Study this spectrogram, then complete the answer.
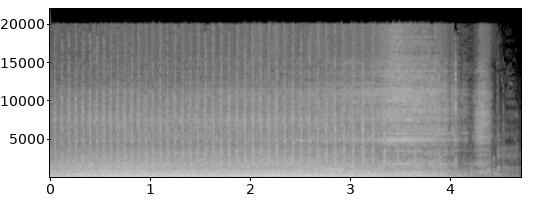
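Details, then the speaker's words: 1967 Ford F-100 (1970 grille), long parked, restarted with electric choke: ragged uneven firing with sharp spits, struggling then dying; engine sputtering, likely fuel-starved, owner wonders if carburetor float is stuck shut. "So I started getting some fuel. I'm kind of wondering if the float's stuck shut and it's just not letting it pump."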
